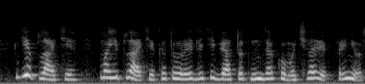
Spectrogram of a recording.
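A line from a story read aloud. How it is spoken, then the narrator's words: Shouting. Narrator (Russian): Кричала Ингер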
